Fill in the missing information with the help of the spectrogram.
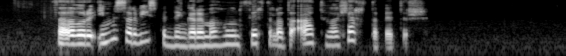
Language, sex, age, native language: Icelandic, female, 20-29, Icelandic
